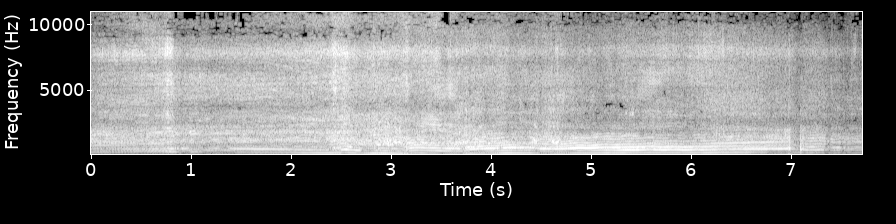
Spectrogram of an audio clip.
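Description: Rally car engine at high revs through a hairpin. The pitch dips and jumps with quick downshifts and a few sharp pops under braking, then holds high as the car accelerates out of the corner. Near the end the note drops suddenly as the driver lifts or the car moves away.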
